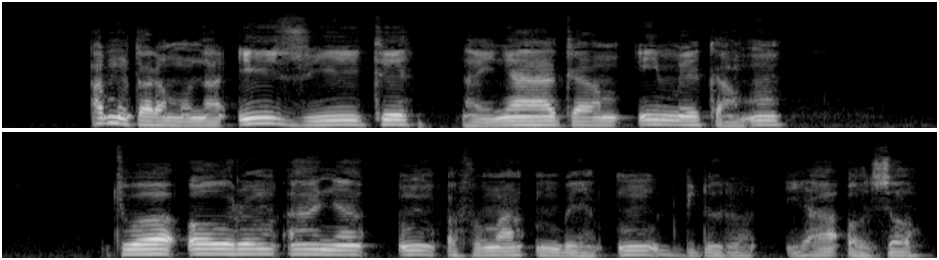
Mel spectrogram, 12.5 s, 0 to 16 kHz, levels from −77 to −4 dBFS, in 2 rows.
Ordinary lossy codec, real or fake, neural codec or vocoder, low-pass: MP3, 48 kbps; fake; codec, 44.1 kHz, 7.8 kbps, Pupu-Codec; 14.4 kHz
